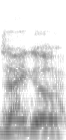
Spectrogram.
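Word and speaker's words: Django: my bad my bad the D is silent Jango make sure you say it right Jango my bad my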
